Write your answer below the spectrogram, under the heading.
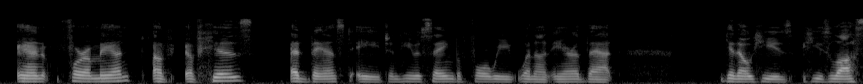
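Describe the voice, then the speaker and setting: In a Minnesotan accent, a man with a medium pitch speaks fairly slowly in a monotone, flat intonation. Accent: Minnesota. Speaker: radio host. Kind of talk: casual chat. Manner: halting, many fillers and repeats.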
